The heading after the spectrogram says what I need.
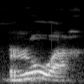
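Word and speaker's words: רוח: Vamos a continuar con las definiciones para la palabra viento, que también en hebreo la pronunciación es ruach, y nos dice que es un viento del oriente.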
